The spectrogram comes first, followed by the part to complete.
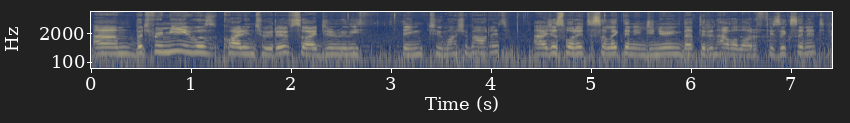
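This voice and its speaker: A woman's fairly high voice in a Turkish accent at a very fast pace, with noticeable background noise. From Turkey. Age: 20s. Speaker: machine learning researcher. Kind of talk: interview. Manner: hesitant with many fillers.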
